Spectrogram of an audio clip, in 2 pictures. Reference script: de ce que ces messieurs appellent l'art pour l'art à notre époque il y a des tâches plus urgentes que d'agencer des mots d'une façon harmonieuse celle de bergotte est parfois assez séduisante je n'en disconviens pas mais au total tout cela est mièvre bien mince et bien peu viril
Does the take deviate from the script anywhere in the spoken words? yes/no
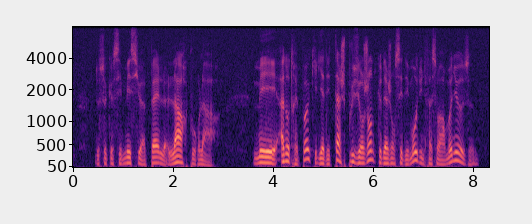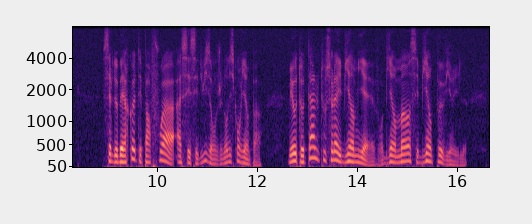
yes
